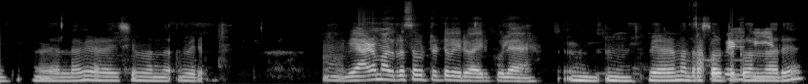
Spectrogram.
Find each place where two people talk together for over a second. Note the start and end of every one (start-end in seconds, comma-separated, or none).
none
